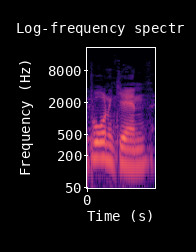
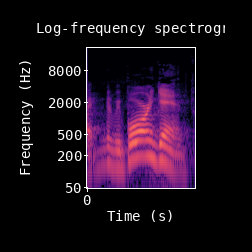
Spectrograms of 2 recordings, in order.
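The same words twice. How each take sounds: First: Said in the usual way. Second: Put-on low, joking American accent. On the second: Preacher joking with congregation about hearing "born again", American accent. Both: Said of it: "I just think American accent straight away".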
